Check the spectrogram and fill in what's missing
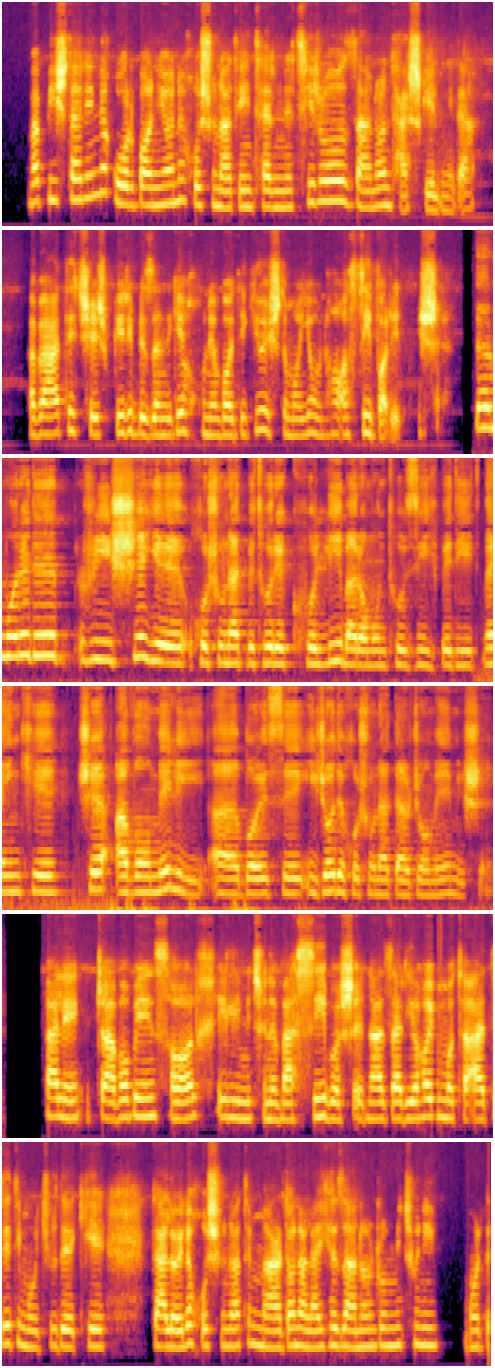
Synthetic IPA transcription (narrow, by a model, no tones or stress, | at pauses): væbiːʃt̪ʰæɾiːneɡo̞ɾbɒːnijɒːne̞xoʃuːnæt̪ʰeint̪ʰe̞ɾne̞t̪ʰiːɾozænɒːnt̪ʰæʃciːlmiːd̪æn | væbehæd̪ʰːet͡ʃʰe̞ʃmɡiɾiːbe̞ze̞nd̪eɡijexune̞vɒːd̪e̞ɟiːo̞eʃt̪e̞mɒːije̞unɦɒːsiːbvɒ̰ːɾḛd̪̥̚miʃe̥ | d̪̥æɾmoːɾe̞d̪e̞riːʃe̞je̞xo̞ʃuːnæt̪̚be̞t̪ʰoːɾe̞kʰolːiːbæɾɒːmunt̪ʰoːziːhbe̞d̪iːd̪̥væiŋcʰe̞t͡ʃʰe̞ʔævɒːme̞liːbɒːe̞seʔiːd͡ʒɒːd̪e̞xo̞ʃuːnæt̪̚ʰd̪æɾd͡ʒɒːme̞ʔemiːʃḛ | b̥æled͡ʒævɒːbe̞insoɒːlxejliːmiːt̪ʰune̞væsiːʔbɒːʃe̞næzæɾijeɦɒːjemot̪ʰæ̰ʔæd̪̥ːe̞d̪iːmoːd͡ʒuːd̪e̞cʰe̞d̪̥ælɒːjele̞xoʃuːnæt̪ʰe̞mæɾd̪ɒːnælæjɦe̞zænɒːnromiːt̪ʰuniː | moɾed̪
